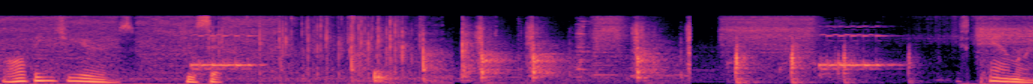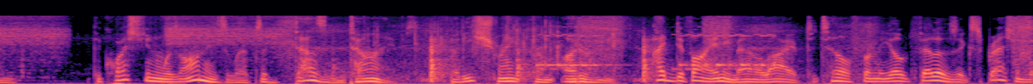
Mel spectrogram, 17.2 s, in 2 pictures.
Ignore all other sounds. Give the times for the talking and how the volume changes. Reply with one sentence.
The talking can be heard briefly from 0.0 to 1.9 s; and from 8.0 to 17.1 s, at a steady volume.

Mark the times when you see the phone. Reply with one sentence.
The phone can be heard from 1.6 to 2.2 s, from 6.8 to 7.7 s and from 13.1 to 15.1 s.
